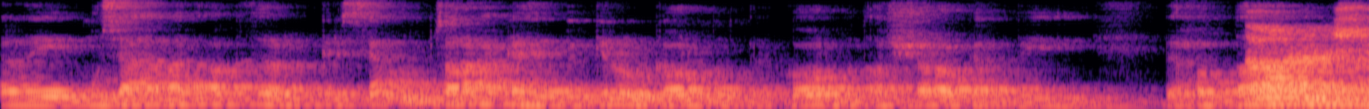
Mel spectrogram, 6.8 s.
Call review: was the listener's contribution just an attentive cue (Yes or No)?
No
